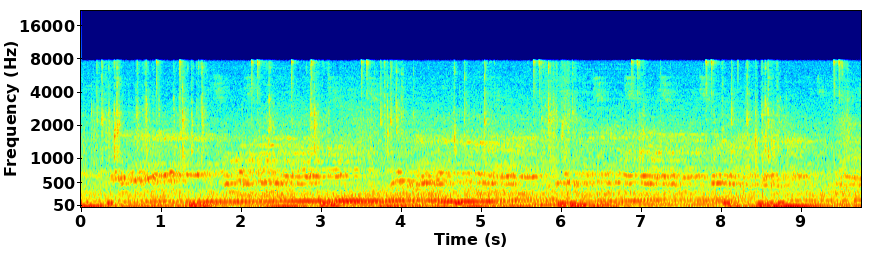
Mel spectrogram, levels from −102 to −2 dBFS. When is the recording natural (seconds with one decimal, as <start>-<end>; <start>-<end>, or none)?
0.0-6.3; 6.8-9.8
